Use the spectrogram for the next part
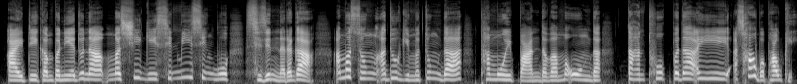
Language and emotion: Manipuri, angry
